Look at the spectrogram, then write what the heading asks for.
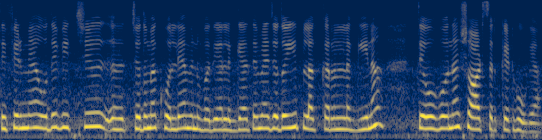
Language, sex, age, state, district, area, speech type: Punjabi, female, 18-30, Punjab, Rupnagar, rural, spontaneous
